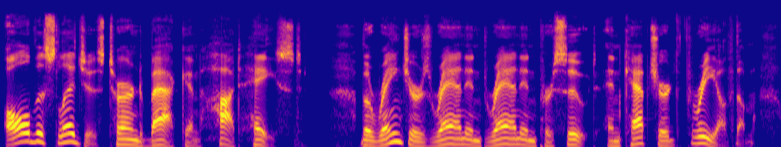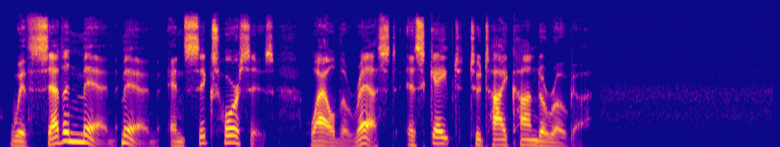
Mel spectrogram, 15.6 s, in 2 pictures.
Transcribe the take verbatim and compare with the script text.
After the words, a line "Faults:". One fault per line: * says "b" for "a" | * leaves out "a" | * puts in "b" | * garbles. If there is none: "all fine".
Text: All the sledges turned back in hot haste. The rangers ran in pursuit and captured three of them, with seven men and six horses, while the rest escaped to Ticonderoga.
All the sledges turned back in hot haste. The rangers ran in ran in pursuit and captured three of them, with seven men men and six horses, while the rest escaped to Ticonderoga.
Faults:
* puts in "ran in"
* puts in "men"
